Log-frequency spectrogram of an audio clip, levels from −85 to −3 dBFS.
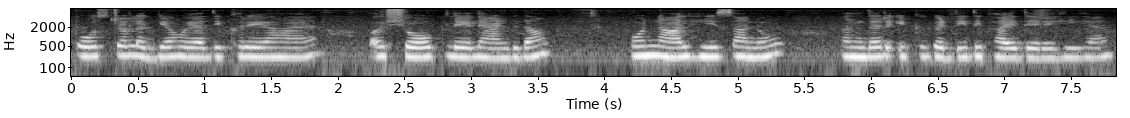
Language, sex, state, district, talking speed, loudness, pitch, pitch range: Punjabi, female, Punjab, Pathankot, 155 wpm, -14 LUFS, 230 Hz, 225-240 Hz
